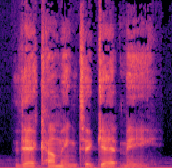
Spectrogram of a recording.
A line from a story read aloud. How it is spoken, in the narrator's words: In a frightened voice, whispered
